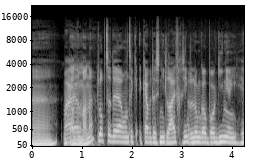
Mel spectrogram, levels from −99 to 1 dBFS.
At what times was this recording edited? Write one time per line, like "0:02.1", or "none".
0:03.1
